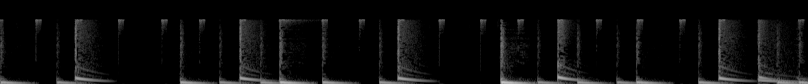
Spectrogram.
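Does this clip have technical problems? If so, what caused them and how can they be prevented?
Yes. Throughout the music there is a watery, swirling quality, and nothing is heard above about 8.3 kHz, so the top end sounds dull and closed in. This is likely MP3 compression at a very low bitrate, around 32 kbps judging by the damage. Short of bits, the encoder cuts the treble at a fixed point and drops quieter frequency lines that flicker in and out between frames, which produces the swirl. To prevent it, encode at a much higher bitrate or keep a lossless copy.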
